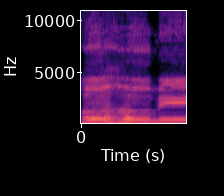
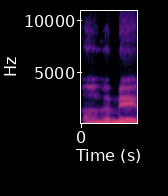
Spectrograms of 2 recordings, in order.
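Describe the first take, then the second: First: The middle consonant is an h sound. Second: The middle consonant is a g sound. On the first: The speaker calls it right. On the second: The speaker calls it wrong. "அகமே இல்ல"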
